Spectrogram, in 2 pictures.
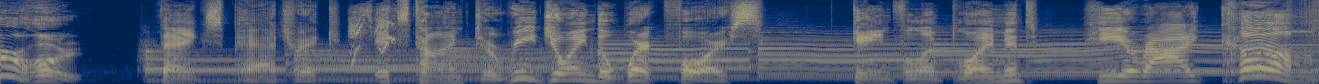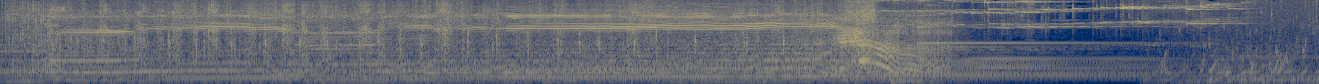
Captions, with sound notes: Thanks, Patrick. It's time to rejoin the workforce. Gainful employment, here I come. [grunting]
